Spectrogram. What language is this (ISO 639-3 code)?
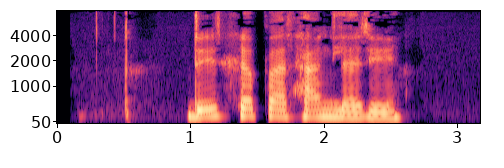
pus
